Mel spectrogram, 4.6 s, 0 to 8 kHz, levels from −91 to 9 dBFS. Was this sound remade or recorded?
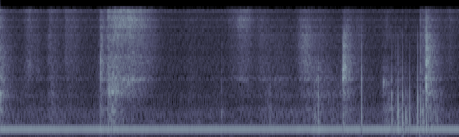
remade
